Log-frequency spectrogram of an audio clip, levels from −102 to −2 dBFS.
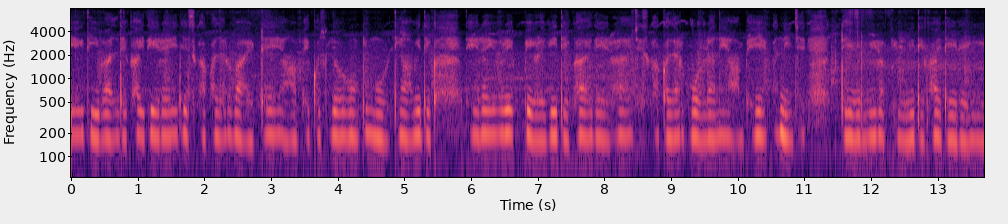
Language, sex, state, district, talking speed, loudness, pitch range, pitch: Hindi, male, Bihar, Lakhisarai, 190 wpm, -41 LUFS, 175-190 Hz, 185 Hz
